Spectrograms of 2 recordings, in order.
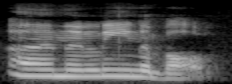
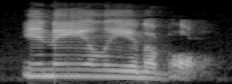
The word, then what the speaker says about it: inalienable: how to pronounce them the word is not unalienable inalienable get it right inalienable life liberty and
